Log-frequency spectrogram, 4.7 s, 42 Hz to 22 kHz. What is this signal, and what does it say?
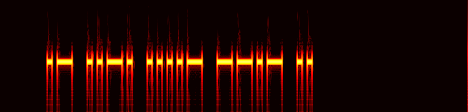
Morse code, heard as a keyed tone, about 24 wpm, 700 Hz. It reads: AF4QI
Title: Speed Racing - USA Call Signs 20wpm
